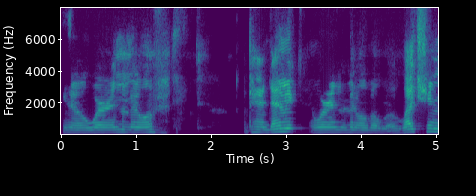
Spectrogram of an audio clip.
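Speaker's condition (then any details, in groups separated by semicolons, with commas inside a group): Cerebral palsy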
